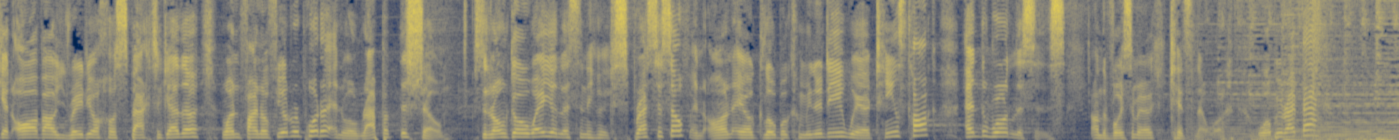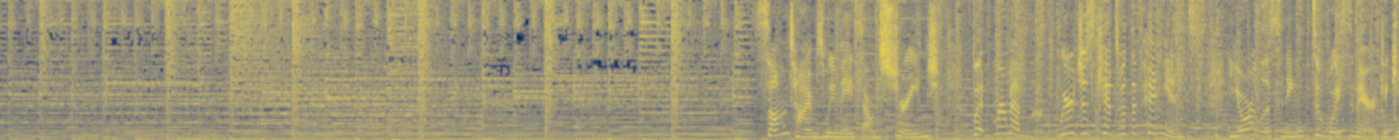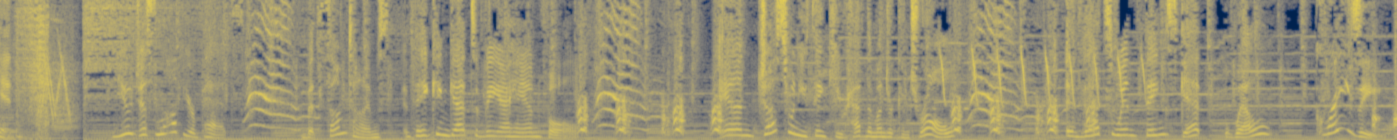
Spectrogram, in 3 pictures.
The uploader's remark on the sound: Live broadcast from the Moraga Faire. Our teens interview a cross section of people of all ages.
